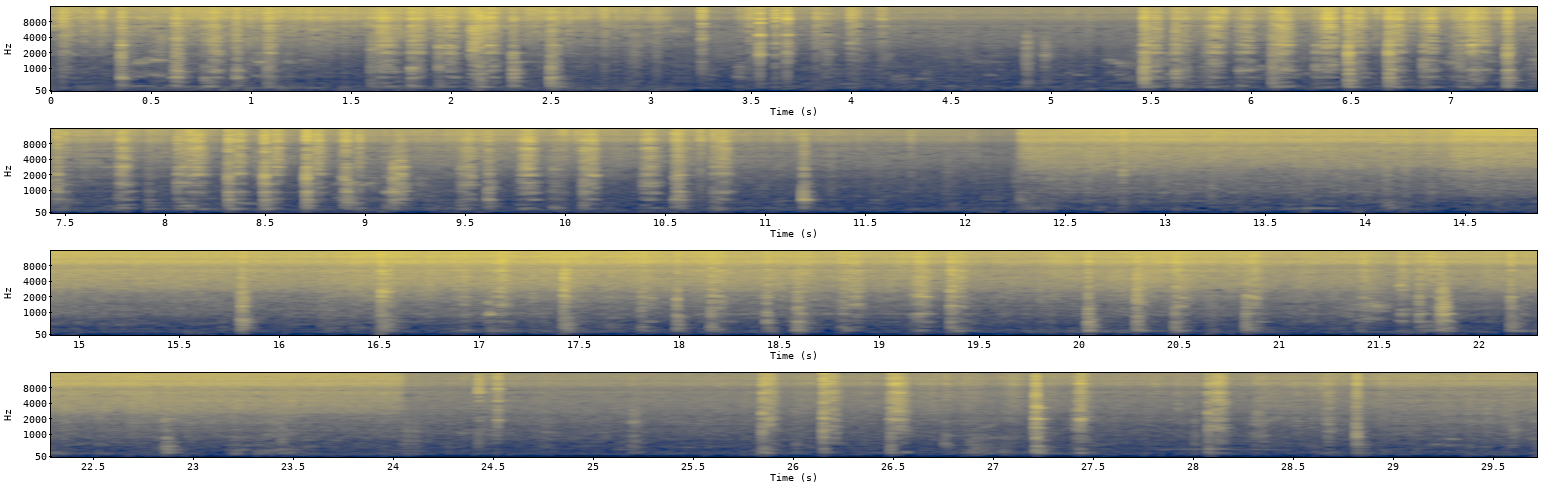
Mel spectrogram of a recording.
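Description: Onions sizzling in oil in a nonstick pan, with a metal spatula clicking and scraping as it stirs. About twelve seconds in, the sizzle suddenly grows much louder as raw chicken pieces go into the hot oil. It eases off again near the last third, with scattered spatula clicks.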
